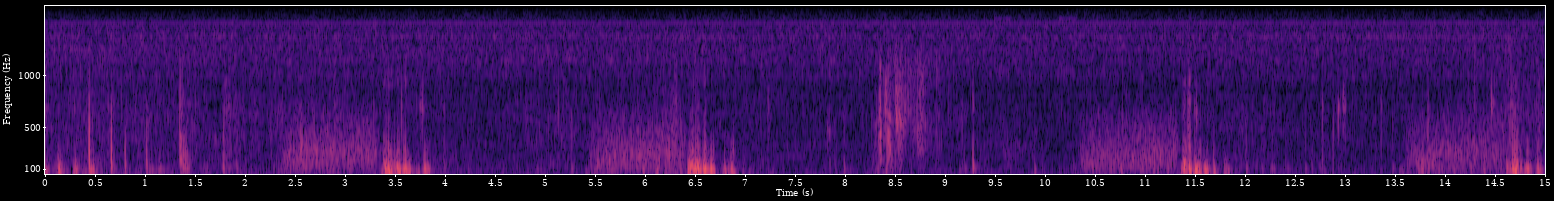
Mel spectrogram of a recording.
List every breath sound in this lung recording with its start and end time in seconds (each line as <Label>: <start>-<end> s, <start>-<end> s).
Inhalation: 2.28-3.27 s, 5.39-6.38 s, 10.27-11.39 s, 13.57-14.59 s
Exhalation: 3.27-3.93 s, 6.38-7.04 s, 11.39-12.01 s, 14.59-15.00 s
Crackles: 3.27-3.93 s, 6.38-7.04 s, 11.39-12.01 s, 14.59-15.00 s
